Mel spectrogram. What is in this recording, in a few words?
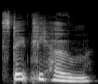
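"stately home", British English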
